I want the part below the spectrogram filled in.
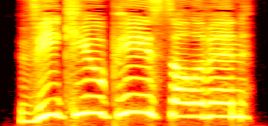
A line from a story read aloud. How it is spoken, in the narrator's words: She shouts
